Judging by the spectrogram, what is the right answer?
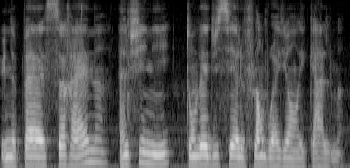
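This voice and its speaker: A woman reading a classic story aloud in calm, measured narration. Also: sits low. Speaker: reader.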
